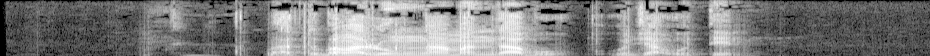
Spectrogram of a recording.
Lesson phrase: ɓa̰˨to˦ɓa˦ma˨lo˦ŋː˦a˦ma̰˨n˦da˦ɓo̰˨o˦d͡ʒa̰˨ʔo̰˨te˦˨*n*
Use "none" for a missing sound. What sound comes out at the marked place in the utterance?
n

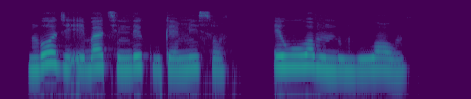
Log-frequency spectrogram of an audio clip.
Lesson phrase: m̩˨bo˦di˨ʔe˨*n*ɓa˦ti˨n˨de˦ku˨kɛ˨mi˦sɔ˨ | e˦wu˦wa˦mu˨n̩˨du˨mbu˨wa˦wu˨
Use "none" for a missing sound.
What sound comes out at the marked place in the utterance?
none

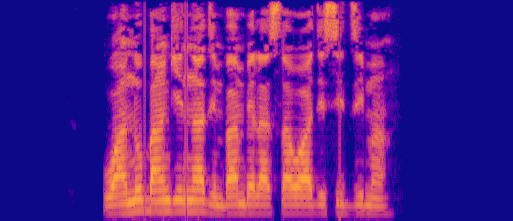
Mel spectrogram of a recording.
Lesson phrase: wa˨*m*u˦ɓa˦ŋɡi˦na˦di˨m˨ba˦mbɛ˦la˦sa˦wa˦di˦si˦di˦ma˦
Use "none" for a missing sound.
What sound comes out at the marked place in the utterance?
n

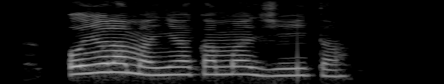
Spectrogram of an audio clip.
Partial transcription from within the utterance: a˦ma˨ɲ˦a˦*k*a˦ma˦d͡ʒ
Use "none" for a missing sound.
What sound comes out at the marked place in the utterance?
k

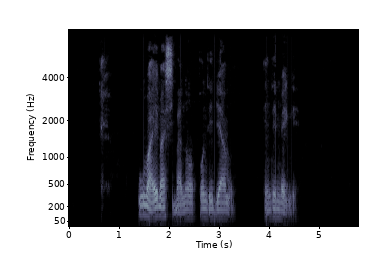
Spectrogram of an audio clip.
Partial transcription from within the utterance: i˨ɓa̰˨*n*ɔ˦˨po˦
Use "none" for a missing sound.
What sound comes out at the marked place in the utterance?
n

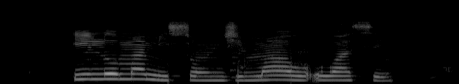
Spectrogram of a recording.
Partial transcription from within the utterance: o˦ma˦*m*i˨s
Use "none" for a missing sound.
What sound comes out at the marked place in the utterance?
m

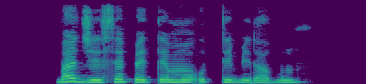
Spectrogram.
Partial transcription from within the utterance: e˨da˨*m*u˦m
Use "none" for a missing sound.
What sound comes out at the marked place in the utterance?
b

